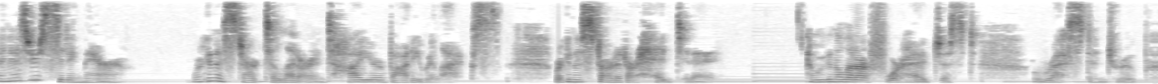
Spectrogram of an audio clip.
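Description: A woman hosting a guided meditation for families and children, speaking gently and reassuringly to listeners, sometimes softening toward a breathy near-whisper. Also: medium pitch, expressive, a little slow, faint music behind, low-quality recording.

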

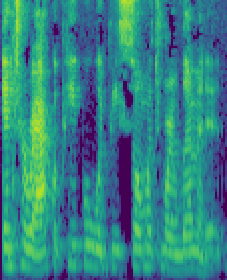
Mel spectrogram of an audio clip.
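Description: A woman's voice: mid-range voice, fairly even intonation, fast talker, a bit bright. A woman hosting a casual interview in an informal, chatty, conversational way. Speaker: interviewer, host.

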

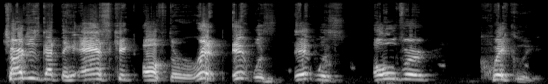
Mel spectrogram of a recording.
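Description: Male podcast co-host with a sick, cracking voice; bright, high-ish tone, loud when excited. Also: takes it slowly. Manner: playful, boastful, gets loud when excited. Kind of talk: casual sports chat.

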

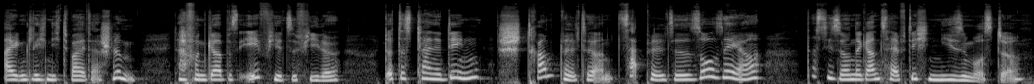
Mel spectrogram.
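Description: A woman reading a children's story aloud in a soft, gentle manner, now and then speaking directly to the listener. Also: on the high side, animated, unhurried.

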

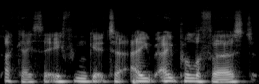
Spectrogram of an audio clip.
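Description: A man's voice: mid-range voice, fairly even intonation, a little fast, gravelly, darkish tone, slightly rough, dry recording, studio quality. A middle-aged man co-hosting a podcast in casual chat, easygoing and chatty. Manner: chatty, easygoing, with stumbles and restarts. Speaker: podcast co-host.

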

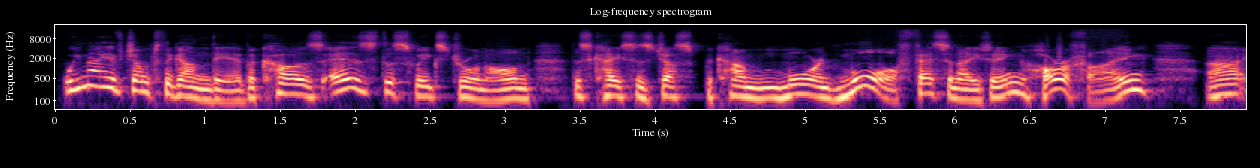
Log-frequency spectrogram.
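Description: A podcast co-host with a medium-pitched, slightly mellow, husky voice joins a casual discussion. His delivery is hesitant and rambling, and he often repeats words.

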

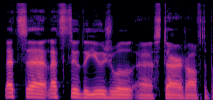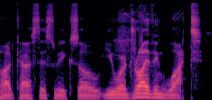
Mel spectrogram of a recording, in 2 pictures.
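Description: A man's voice: lowish voice, a little slow, clear, resonant tone, no room sound, clean studio sound. An Irish man co-hosting a motoring podcast in easygoing casual chat, steering things along with a practised radio manner. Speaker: podcast co-host, motoring journalist.

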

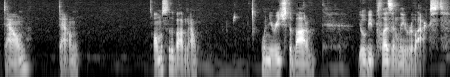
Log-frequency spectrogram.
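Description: A man narrating a guided relaxation script like a sleep story, in calm, soothing, deliberate phrases with pauses. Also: on the low side, vocal fry.

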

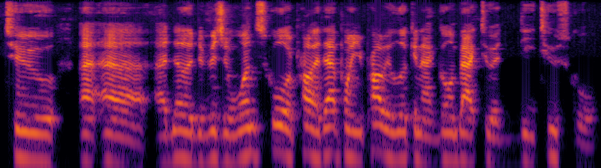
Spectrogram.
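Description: A man's voice: medium pitch, fairly even intonation, brisk, a little mellow, muffled recording. A man hosting a sports podcast, giving his opinions and walking through examples step by step in a casual chat. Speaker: podcast host.

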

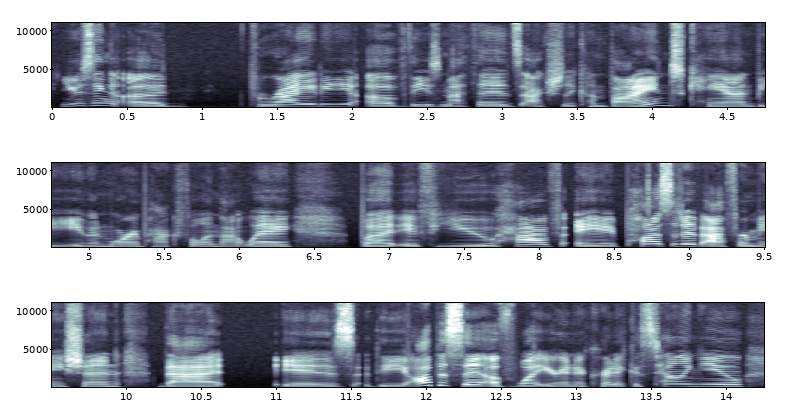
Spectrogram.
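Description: A woman's voice: medium pitch, moderate pace, a bit bright, clean tone, no echo, studio quality. A woman giving informal motivational advice as a podcast host, talking in a conversational, emphatic way with plenty of "like" and "really", recorded in a small closet.

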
